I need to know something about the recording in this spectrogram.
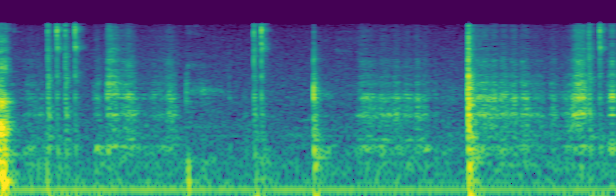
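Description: Scattered key taps and clicks on a laptop, a few at a time with quiet gaps between, the sharpest single click about three-quarters of the way through, over a faint steady hum.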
